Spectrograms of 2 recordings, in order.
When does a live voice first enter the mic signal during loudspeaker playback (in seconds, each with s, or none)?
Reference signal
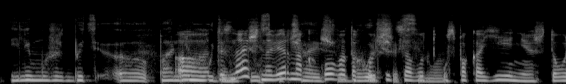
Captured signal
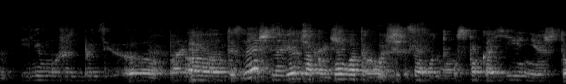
none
